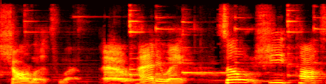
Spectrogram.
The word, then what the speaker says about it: Charlotte's Web: Yeah, and also this is not the Scarlet's Web pig. Anyway, it's pronounced Charlotte's Web.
